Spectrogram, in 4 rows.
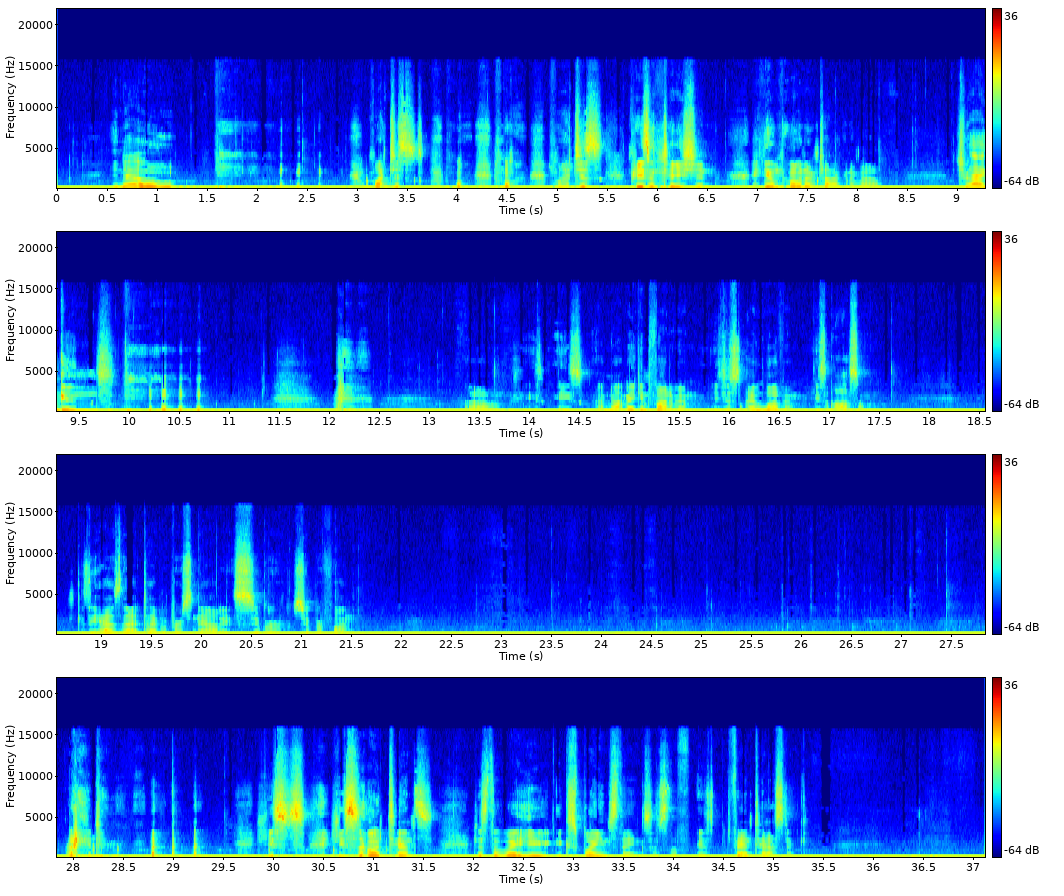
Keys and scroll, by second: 1.7 s, 10.0 s, 20.8 ctrl+z.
